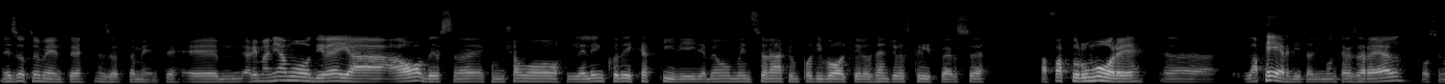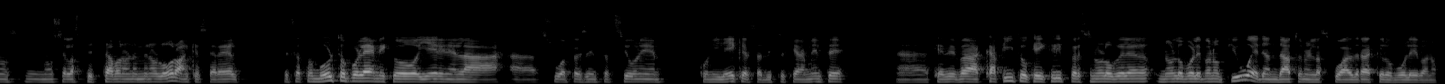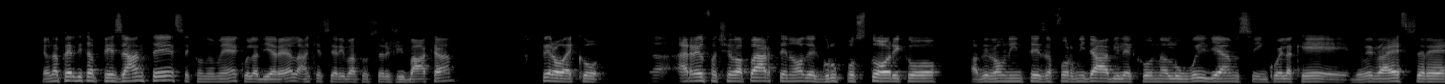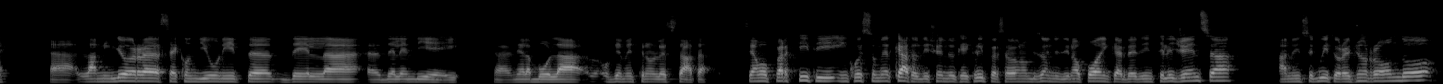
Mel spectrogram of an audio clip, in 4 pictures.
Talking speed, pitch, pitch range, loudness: 155 wpm, 135 Hz, 125-145 Hz, -36 LUFS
